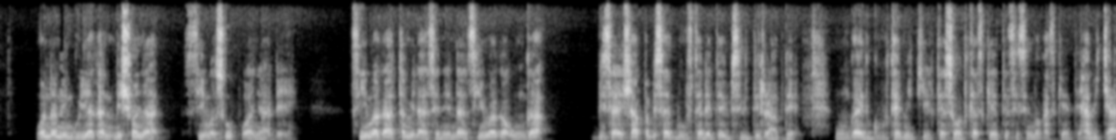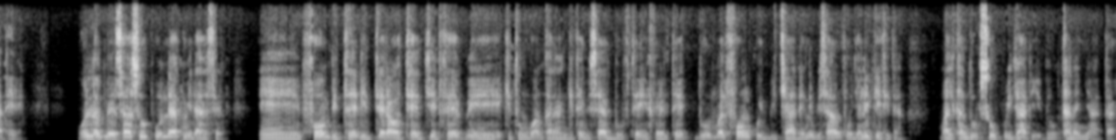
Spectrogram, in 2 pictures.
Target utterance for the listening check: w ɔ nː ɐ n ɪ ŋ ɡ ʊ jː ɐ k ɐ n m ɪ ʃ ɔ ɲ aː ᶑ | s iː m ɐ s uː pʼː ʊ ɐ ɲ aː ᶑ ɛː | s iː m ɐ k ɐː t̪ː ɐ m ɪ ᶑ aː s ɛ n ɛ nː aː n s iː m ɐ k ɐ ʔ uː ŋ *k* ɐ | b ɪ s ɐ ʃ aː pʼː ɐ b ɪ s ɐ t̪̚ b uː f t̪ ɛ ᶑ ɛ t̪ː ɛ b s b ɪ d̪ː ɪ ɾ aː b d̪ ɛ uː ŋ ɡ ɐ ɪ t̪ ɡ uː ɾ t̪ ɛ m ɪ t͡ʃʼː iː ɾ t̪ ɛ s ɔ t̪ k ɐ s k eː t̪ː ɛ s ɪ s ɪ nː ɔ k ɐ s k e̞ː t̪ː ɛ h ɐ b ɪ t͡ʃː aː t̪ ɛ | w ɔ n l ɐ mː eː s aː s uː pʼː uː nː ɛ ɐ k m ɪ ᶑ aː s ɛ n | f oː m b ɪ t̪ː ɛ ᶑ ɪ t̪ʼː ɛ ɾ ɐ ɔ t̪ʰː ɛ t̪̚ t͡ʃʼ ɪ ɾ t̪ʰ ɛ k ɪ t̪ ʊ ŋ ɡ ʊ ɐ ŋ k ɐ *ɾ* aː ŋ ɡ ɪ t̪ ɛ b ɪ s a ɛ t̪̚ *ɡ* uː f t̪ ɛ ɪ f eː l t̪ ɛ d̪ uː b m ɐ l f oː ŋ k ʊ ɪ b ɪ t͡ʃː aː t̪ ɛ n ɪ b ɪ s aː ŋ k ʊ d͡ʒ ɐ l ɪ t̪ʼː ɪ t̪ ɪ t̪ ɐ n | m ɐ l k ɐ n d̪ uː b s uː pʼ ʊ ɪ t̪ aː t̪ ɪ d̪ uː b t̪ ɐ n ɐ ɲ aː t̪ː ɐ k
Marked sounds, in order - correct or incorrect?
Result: incorrect: ɡ, incorrect: l, incorrect: b

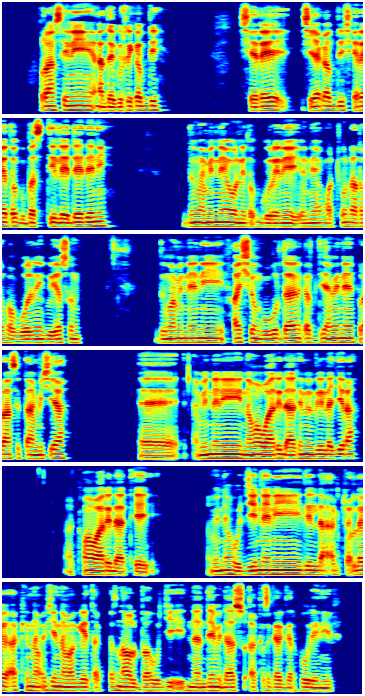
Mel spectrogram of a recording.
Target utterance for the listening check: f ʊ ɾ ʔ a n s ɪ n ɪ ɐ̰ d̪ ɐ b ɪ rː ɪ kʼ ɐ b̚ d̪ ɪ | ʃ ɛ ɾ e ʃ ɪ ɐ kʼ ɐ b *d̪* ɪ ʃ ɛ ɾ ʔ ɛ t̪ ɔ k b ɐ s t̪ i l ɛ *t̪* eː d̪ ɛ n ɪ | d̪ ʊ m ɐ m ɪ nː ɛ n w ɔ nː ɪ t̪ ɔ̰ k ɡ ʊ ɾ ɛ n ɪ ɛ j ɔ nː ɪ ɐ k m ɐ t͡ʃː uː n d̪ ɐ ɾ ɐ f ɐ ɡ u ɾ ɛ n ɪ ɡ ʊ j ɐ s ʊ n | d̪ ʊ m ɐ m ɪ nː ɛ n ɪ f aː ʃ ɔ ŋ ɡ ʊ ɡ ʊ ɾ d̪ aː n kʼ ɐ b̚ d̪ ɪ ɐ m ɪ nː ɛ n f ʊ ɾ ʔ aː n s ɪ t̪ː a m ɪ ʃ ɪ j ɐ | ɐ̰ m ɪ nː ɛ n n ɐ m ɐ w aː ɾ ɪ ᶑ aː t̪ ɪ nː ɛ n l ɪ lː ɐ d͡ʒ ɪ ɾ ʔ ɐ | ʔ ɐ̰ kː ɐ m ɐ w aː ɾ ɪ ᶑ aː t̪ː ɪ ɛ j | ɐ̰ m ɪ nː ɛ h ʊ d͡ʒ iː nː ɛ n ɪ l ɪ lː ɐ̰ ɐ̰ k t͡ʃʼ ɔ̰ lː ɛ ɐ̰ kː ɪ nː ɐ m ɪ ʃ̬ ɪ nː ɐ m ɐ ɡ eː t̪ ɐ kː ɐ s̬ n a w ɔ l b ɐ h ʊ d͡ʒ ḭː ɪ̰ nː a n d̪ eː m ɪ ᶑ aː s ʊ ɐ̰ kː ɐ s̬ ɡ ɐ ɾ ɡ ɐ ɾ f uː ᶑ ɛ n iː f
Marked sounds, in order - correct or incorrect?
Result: correct, incorrect: d̪

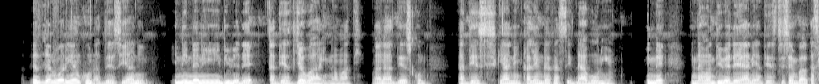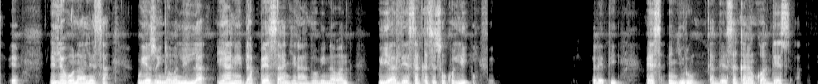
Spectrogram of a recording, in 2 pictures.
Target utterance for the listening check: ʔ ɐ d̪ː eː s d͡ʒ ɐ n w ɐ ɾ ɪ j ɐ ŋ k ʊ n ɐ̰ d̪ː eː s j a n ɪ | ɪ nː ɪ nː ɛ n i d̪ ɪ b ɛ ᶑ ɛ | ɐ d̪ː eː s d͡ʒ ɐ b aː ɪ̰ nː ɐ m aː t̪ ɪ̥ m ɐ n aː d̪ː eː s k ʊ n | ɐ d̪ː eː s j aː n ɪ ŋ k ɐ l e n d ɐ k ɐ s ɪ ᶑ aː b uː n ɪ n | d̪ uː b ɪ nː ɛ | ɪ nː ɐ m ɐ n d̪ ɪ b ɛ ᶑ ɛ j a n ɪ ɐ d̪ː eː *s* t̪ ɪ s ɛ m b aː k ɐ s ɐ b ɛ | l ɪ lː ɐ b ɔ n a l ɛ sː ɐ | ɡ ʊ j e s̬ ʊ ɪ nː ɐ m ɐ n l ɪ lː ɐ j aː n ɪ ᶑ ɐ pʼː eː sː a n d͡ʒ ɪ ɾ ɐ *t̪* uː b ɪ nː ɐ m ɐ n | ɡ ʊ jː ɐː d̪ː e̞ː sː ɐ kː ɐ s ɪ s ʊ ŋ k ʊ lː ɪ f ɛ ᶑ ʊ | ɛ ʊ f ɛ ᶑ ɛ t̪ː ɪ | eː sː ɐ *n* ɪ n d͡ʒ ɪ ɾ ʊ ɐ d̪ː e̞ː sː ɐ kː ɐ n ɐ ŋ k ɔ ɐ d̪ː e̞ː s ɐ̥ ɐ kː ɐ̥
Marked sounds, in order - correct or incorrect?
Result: correct, incorrect: d̪, correct

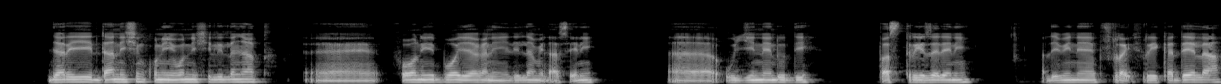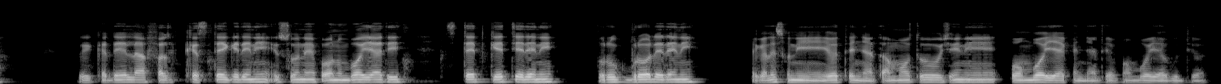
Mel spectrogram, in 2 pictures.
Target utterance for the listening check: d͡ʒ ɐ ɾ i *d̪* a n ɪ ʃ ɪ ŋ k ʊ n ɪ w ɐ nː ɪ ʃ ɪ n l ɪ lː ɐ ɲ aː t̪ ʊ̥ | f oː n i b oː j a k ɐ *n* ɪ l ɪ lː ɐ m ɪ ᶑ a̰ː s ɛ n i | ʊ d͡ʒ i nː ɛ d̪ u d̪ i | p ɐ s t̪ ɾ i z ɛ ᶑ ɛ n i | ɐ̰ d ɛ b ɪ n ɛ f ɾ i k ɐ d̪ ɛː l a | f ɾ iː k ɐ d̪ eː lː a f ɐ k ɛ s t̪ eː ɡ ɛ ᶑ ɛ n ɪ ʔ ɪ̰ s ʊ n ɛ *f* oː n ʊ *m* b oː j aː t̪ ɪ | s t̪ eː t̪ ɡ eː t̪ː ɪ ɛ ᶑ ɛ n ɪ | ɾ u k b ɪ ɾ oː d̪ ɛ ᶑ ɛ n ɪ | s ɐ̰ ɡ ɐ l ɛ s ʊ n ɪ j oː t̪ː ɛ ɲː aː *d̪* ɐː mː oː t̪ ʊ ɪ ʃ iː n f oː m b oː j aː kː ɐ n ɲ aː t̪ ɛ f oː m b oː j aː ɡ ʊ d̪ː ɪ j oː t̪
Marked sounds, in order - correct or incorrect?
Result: correct, correct, correct, correct, incorrect: t̪

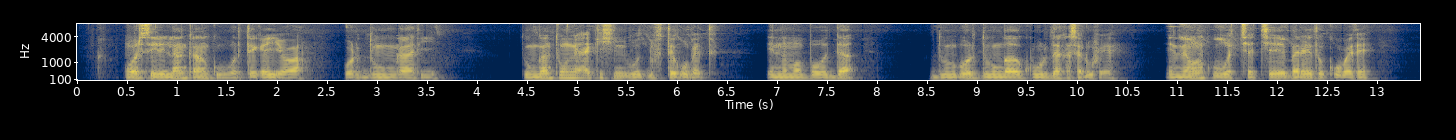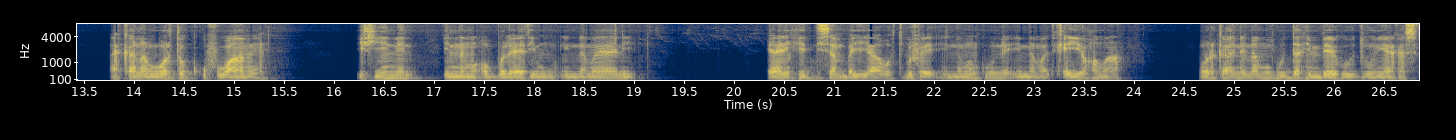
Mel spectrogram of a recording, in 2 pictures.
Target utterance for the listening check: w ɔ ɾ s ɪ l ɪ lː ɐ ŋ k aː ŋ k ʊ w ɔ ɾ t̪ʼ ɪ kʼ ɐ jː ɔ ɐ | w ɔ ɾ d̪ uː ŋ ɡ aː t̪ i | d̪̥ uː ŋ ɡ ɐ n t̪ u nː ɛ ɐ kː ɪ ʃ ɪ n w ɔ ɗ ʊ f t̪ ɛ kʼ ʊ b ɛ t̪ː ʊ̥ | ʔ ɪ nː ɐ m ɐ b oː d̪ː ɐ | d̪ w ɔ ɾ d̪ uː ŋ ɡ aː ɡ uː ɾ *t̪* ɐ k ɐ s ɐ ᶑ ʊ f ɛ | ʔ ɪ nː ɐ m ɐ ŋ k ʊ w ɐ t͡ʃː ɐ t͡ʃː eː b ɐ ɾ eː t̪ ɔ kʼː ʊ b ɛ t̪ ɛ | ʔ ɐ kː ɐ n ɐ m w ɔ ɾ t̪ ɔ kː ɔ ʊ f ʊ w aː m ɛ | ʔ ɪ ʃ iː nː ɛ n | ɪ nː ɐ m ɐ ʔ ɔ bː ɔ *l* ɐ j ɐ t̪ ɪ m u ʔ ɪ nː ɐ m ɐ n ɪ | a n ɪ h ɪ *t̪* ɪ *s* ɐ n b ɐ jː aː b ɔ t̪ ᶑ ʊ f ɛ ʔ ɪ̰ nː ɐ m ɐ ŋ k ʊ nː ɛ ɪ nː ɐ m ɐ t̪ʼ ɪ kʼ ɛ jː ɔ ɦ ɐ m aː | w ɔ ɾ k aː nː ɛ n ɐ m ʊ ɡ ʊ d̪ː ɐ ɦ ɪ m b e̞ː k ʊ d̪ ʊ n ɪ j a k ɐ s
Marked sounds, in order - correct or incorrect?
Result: incorrect: d̪, correct, incorrect: d̪, correct

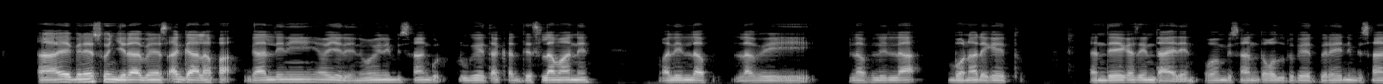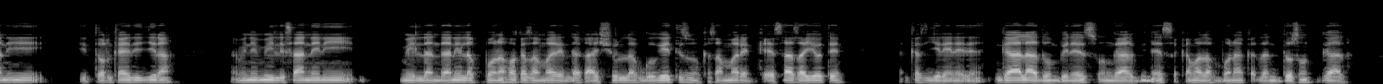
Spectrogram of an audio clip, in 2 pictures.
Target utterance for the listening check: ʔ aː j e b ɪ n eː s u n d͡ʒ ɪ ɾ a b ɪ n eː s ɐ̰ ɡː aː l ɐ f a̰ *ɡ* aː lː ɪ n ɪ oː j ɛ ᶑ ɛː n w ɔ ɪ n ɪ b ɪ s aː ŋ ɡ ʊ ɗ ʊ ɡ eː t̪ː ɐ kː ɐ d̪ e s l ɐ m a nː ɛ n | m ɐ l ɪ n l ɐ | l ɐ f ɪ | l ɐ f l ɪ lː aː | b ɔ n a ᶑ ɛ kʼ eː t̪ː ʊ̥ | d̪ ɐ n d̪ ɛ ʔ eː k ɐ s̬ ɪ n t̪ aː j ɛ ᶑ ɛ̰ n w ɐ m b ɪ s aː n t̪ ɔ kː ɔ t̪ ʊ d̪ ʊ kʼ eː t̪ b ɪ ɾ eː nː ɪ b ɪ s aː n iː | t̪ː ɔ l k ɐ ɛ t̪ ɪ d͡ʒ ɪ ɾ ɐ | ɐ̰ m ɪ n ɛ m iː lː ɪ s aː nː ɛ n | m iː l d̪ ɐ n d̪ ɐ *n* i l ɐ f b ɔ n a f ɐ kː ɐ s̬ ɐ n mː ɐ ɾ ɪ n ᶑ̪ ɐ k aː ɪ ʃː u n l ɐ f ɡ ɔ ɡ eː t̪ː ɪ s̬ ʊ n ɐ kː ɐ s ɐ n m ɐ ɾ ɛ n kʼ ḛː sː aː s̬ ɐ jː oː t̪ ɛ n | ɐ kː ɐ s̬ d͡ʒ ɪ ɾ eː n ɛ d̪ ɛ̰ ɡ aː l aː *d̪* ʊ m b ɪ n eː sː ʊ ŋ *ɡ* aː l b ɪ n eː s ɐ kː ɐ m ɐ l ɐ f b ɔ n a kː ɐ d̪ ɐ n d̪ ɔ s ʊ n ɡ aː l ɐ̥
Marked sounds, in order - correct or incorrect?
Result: correct, correct, correct, correct

